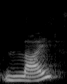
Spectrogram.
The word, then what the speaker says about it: Leif: Um so the pro- probably would pronounce it Leif.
